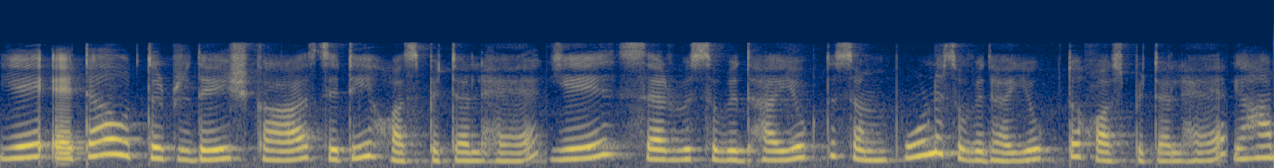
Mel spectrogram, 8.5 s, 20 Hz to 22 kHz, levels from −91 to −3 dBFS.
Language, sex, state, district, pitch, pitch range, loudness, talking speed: Hindi, female, Uttar Pradesh, Etah, 230 Hz, 210-270 Hz, -21 LUFS, 135 wpm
